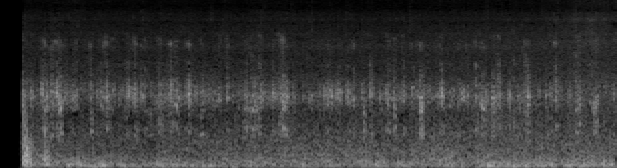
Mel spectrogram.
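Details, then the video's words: Spring frog chorus at Blue Cliff: a dense, continuous croaking with many overlapping callers, steady pulsing clicks and low rumbling background throughout. "Frog concert at Blue Cliff"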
